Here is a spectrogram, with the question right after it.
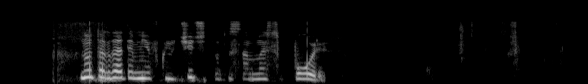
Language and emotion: Russian, angry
